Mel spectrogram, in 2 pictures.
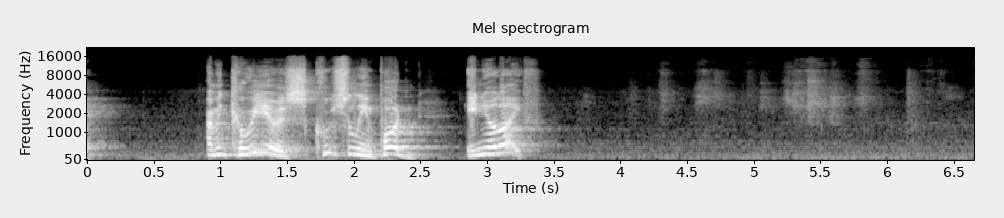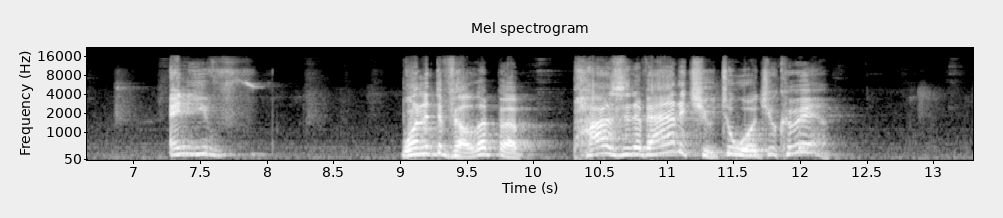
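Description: A middle-aged man speaks with animation, close to a microphone, in pauses.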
